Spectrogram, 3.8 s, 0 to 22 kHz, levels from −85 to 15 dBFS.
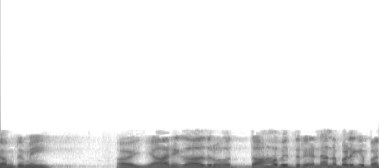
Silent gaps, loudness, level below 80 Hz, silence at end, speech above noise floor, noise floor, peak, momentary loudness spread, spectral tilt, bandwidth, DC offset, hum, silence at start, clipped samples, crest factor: none; -21 LUFS; -68 dBFS; 0 s; 39 dB; -59 dBFS; -6 dBFS; 5 LU; -9 dB/octave; 5.2 kHz; under 0.1%; none; 0 s; under 0.1%; 14 dB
